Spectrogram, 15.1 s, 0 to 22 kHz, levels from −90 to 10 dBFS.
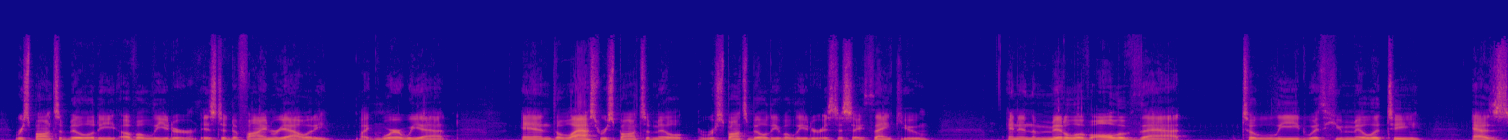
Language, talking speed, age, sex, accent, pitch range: English, 155 wpm, 40-59, male, American, 80-95 Hz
